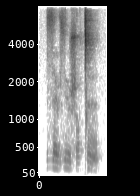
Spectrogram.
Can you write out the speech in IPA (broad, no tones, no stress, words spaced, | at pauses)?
zəɭ zʉʂɔ ǀə̃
